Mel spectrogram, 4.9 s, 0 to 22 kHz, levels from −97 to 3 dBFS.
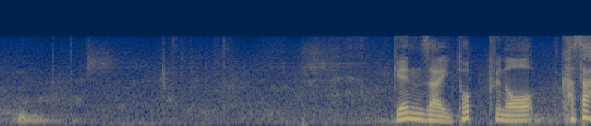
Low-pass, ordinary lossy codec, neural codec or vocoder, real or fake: none; none; codec, 16 kHz, 1 kbps, X-Codec, HuBERT features, trained on LibriSpeech; fake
